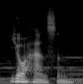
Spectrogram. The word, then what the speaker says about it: Johansen: Sorry, Johansen is the correct pronunciation.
